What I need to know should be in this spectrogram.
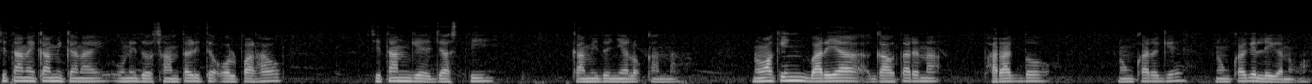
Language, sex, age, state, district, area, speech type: Santali, male, 18-30, West Bengal, Bankura, rural, spontaneous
